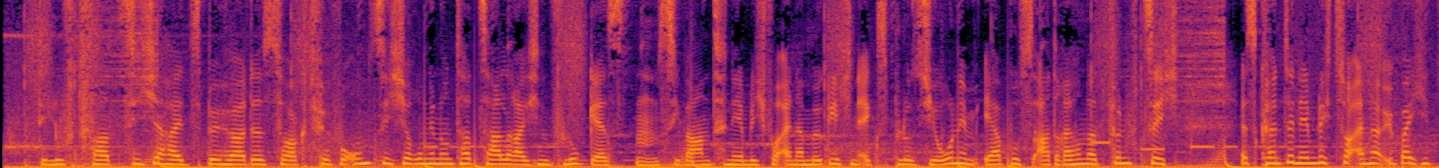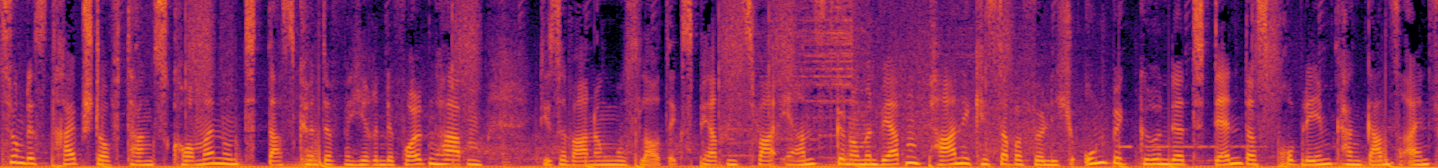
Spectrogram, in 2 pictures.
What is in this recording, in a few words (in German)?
Interview; Kronehit; Explosionsgefahr beim Airbus A350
